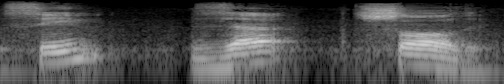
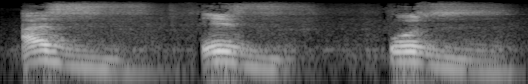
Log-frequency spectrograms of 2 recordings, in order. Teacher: இரு உதடுகளையும் சேர்க்கக்கூடாது, இரு பற்களையும் சேர்க்கக்கூடாது. நுனி நாக்கு முன் பற்களின் நடுவில் இருக்க வேண்டும். குரல் அழுத்தமாக ஒலிக்க வேண்டும். குரல் விசில் ஓசையுடன் ஒலிக்க வேண்டும்.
